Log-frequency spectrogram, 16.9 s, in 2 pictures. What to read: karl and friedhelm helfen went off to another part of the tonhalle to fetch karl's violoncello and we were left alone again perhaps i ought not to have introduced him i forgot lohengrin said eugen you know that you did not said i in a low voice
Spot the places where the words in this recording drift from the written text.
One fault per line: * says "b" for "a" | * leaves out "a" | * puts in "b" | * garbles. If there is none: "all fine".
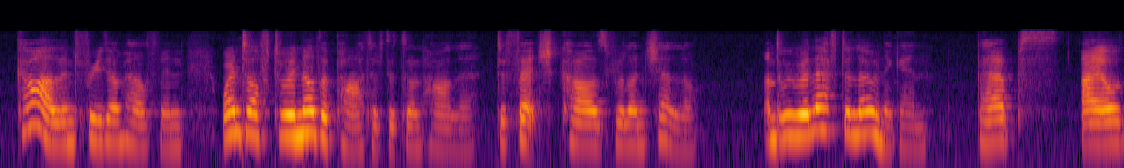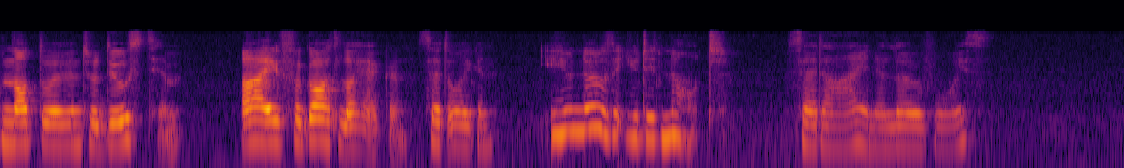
all fine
